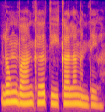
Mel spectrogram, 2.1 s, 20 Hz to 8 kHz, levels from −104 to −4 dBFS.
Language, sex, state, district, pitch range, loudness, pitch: Wancho, female, Arunachal Pradesh, Longding, 170-195 Hz, -17 LUFS, 180 Hz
